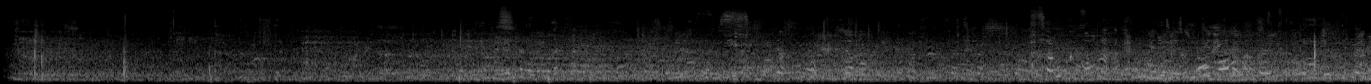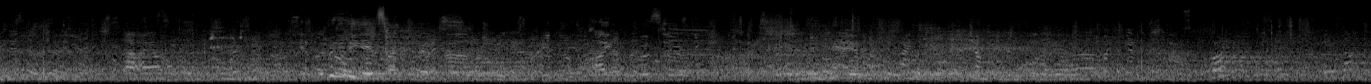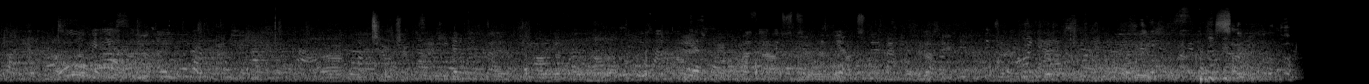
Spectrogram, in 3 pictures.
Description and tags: General murmur, echoey space
murmur, quiet, echoey-space, people, audience, echo, hall, chatter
